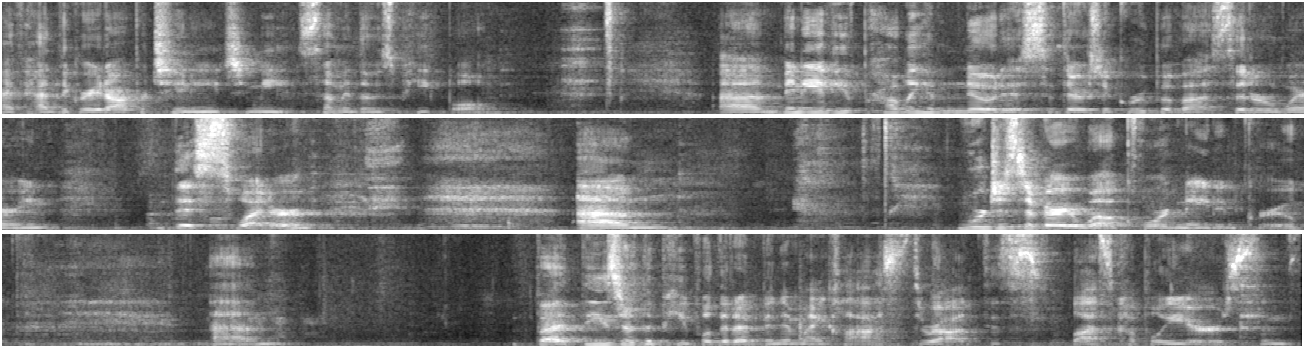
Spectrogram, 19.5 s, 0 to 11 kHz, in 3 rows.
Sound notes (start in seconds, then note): 8.3 laughter; 13.1 laughter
